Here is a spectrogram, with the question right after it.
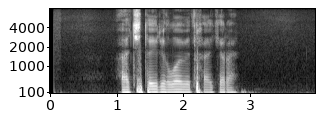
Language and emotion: Russian, neutral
